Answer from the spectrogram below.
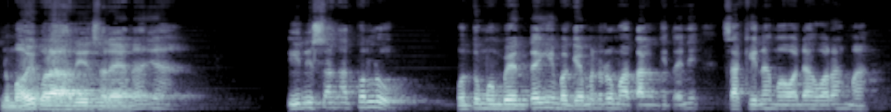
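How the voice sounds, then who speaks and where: A man with a Sundanese accent preaching a mosque sermon, telling stories lively, laughing and turning to his listeners. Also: medium pitch, normal speed, long pauses. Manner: lively storytelling with laughter and asides to the audience. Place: mosque hall. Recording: echoey mosque hall.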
